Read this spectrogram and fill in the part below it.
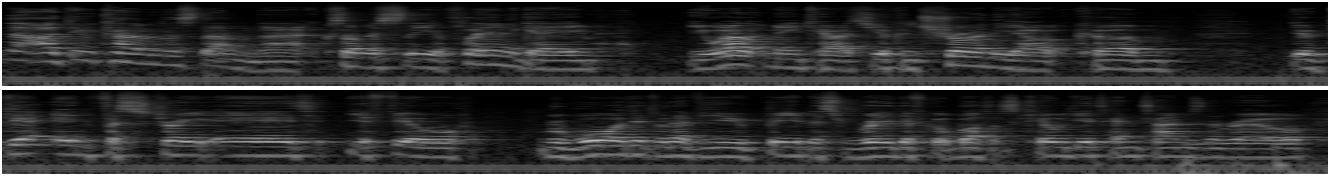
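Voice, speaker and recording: Male podcast host, casual rambling chat, wry, mid-pitched, roomy echo. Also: normal speed, darkish tone, recorded from a distance. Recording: roomy, echoey home recording.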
